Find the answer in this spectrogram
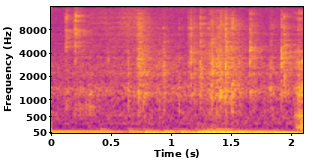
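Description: Typing on a computer keyboard: a short run of light keystrokes, mostly in the second half, over a steady low hum.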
